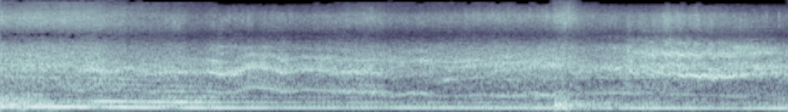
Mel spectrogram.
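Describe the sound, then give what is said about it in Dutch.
A car skids loudly on the Nürburgring race track, tires squealing in long wavering high tones over engine roar, with a brief sharp crash-like burst near the end before the screech continues. “Kijk maar op YouTube, want ja, de crashcompilaties die vliegen daar om je oren. Ik heb even een stukje eruit gehaald natuurlijk.”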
